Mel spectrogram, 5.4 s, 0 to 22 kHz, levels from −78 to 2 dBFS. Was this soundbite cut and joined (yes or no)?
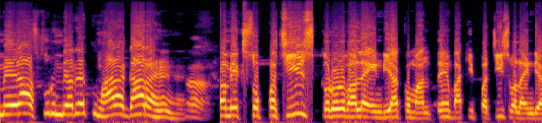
yes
